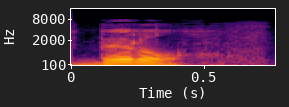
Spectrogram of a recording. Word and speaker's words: Burrell: The Scottish pronunciation of my name is Burrell.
